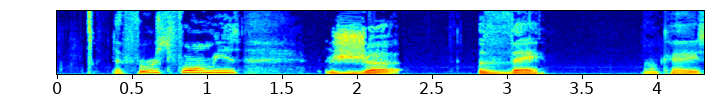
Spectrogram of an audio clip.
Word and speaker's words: vais: The first form is je vais. Okay, so remember, final S not pronounced here. Je vais. Okay, when you combine this AI, you get the sound E, really open.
